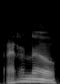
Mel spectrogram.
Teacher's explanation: the don't and no just merge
